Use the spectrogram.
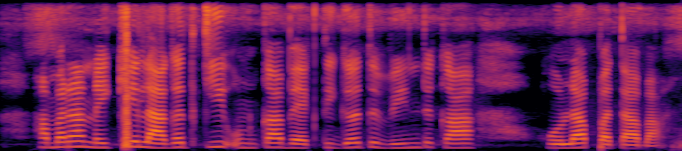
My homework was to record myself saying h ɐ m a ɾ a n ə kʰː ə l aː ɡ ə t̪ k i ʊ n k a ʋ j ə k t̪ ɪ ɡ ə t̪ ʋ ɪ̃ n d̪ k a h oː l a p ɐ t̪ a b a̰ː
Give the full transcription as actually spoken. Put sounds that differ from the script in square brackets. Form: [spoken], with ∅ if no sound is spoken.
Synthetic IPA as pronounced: h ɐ m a ɾ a n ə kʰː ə l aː ɡ ə t̪ k i ʊ n k a ʋ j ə k t̪ ɪ ɡ ə t̪ ʋ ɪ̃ n d̪ k a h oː l a p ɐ t̪ a b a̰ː

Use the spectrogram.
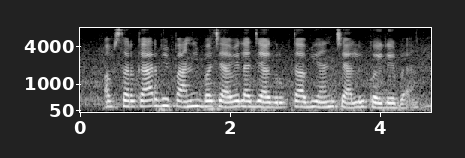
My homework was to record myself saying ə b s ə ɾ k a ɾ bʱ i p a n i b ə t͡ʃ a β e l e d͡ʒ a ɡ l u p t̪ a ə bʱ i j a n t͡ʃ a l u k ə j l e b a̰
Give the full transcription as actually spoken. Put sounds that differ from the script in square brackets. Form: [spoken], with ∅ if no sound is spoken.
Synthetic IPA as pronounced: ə b s ə ɾ k a ɾ bʱ i p a n i b ə t͡ʃ a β e l [a] d͡ʒ a ɡ [ɾ] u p t̪ a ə bʱ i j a n t͡ʃ a l u k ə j l e b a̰

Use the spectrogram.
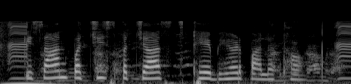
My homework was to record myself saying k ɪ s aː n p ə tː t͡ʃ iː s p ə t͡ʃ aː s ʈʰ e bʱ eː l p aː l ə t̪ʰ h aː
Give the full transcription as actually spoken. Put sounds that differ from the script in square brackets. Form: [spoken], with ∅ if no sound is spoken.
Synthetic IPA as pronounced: k ɪ s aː n p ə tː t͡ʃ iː s p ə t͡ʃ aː s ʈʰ e bʱ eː [ɽ] p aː l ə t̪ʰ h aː

